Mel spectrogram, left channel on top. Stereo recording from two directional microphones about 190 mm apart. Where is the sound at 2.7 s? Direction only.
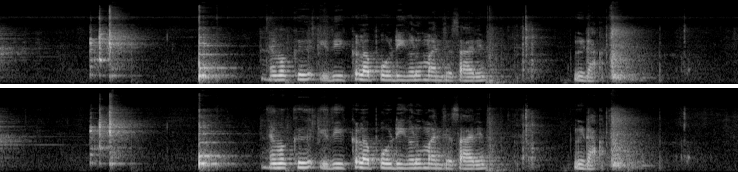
15° right (ahead or behind).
